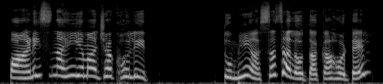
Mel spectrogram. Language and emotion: Marathi, angry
